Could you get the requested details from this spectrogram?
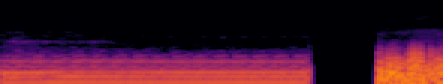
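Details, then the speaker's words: Vauxhall/Opel Corsa at idle: deep loud rumble with a coarse blatting edge, no muffled tone; reported as sounding like a wheelbarrow, the exhaust is broken and leaking, needing a new system possibly from mid box back. "i was told it sounded like a wheelbarrow but that doesn't sound like that sounds like the exhaust to me but maybe he's got two problems"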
